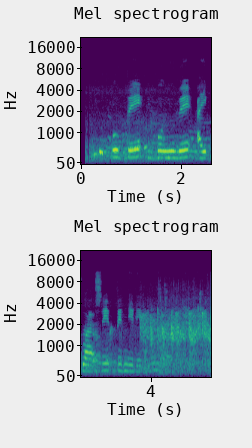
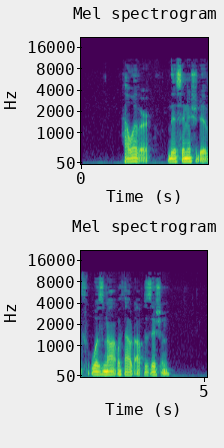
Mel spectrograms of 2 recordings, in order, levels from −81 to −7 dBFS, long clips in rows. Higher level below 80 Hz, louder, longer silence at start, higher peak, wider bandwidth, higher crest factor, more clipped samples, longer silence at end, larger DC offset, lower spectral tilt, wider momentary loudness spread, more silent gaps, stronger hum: second, -72 dBFS vs -34 dBFS; second, -26 LUFS vs -17 LUFS; second, 0.1 s vs 0.85 s; second, -10 dBFS vs -2 dBFS; about the same, 11 kHz vs 11.5 kHz; about the same, 16 dB vs 16 dB; neither; second, 0 s vs 0.75 s; neither; about the same, -4.5 dB/octave vs -5.5 dB/octave; about the same, 12 LU vs 10 LU; neither; neither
